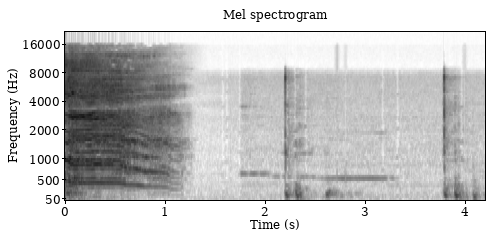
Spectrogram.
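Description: The tail of a long shouted cartoon voice, falling in pitch and fading out just over a second in. Then near quiet broken by two sharp computer mouse clicks about a second and a half apart.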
